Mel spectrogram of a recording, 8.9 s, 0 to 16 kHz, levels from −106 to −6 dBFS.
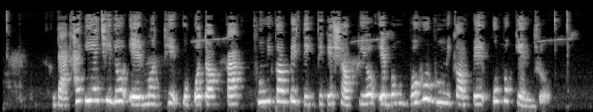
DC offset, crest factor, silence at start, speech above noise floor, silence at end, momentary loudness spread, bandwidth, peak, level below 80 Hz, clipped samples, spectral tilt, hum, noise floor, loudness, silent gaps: under 0.1%; 18 dB; 0.8 s; 39 dB; 0.65 s; 9 LU; 11.5 kHz; -2 dBFS; -74 dBFS; under 0.1%; -2.5 dB/octave; none; -59 dBFS; -20 LUFS; none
